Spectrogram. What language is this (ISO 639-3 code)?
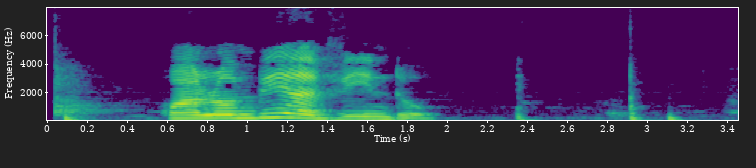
dav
